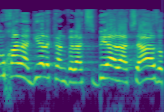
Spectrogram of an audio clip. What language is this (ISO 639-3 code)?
heb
